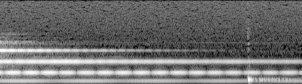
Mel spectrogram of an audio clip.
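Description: Singing bowl struck once, ringing with a wavering hum that slowly fades. About five seconds in, a second strike adds a slightly higher low note.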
